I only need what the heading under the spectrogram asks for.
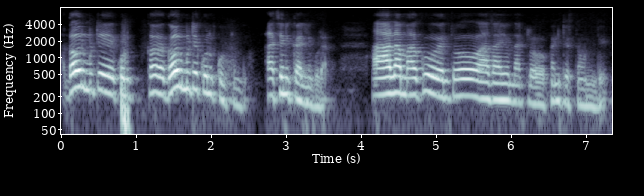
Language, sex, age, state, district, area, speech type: Telugu, male, 60+, Andhra Pradesh, Sri Balaji, rural, spontaneous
